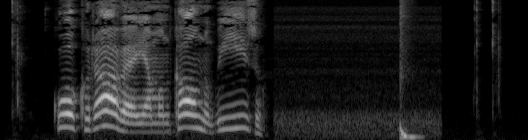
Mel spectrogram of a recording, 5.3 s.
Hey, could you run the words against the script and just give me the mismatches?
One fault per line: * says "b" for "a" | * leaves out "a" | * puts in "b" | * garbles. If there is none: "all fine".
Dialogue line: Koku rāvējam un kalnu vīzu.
all fine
